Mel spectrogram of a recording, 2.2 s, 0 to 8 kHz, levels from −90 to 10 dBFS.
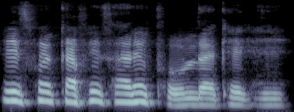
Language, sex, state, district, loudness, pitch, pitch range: Hindi, male, Uttar Pradesh, Etah, -22 LUFS, 175 Hz, 125-195 Hz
